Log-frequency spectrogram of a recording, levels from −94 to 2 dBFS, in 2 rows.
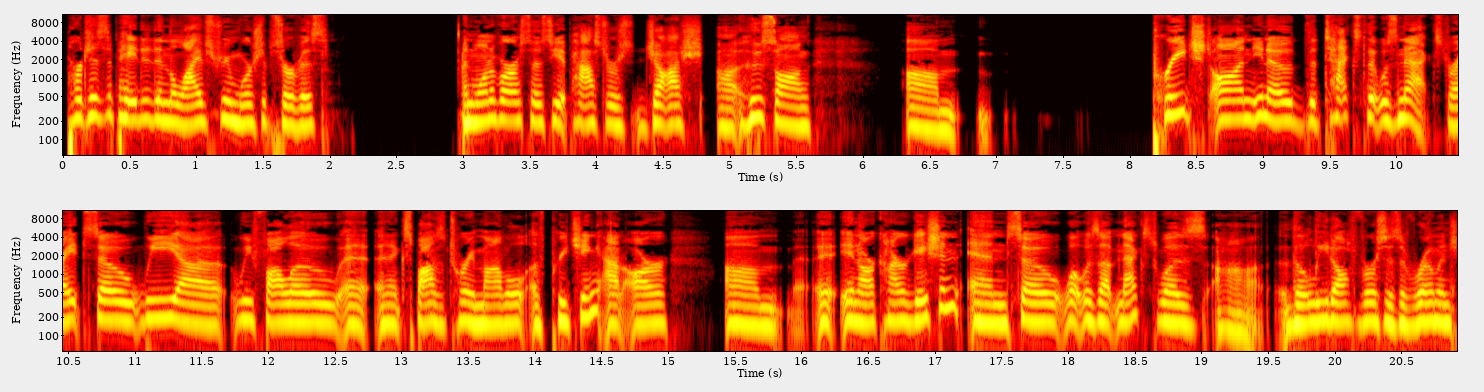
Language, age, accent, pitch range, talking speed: English, 30-49, American, 160-210 Hz, 165 wpm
